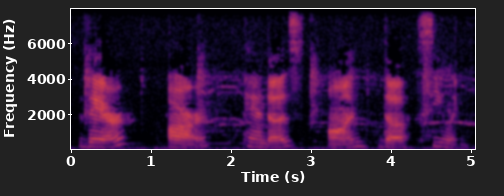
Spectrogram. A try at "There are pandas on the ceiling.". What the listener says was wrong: You barely open your mouth.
